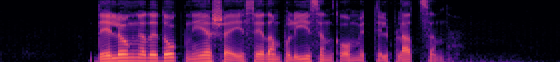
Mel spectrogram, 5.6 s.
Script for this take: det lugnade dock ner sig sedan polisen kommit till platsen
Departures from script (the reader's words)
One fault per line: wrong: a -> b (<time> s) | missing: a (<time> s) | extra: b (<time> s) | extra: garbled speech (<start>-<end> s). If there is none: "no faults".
no faults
